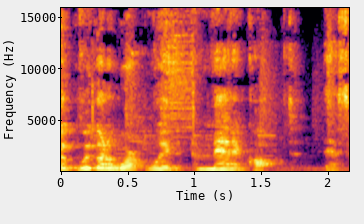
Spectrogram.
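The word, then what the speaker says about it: manicotti: but so we we're going to work with manokult that's how you say it okay all right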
